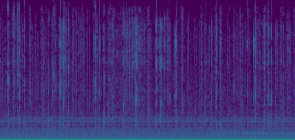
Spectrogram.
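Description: Metal knitting needles clicking faintly and irregularly against each other as stitches are worked, over a steady low hum.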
